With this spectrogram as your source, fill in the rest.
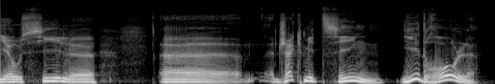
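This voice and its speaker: A man with a Quebec accent speaks in a dark, mellow tone, recorded with a dry, close sound and no echo. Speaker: opinion podcast host. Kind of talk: solo opinion monologue. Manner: halting, many fillers and repetitions.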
